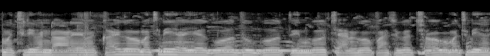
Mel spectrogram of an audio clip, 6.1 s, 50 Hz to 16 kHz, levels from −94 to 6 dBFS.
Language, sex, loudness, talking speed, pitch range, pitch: Bhojpuri, male, -25 LUFS, 175 wpm, 115-120 Hz, 120 Hz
